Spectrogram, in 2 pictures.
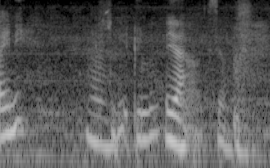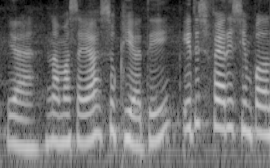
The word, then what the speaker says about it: Sugiyati: But sebenarnya simple kan, Sugiyati ya, tapi masih banyak pengejaan yang salah ya.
